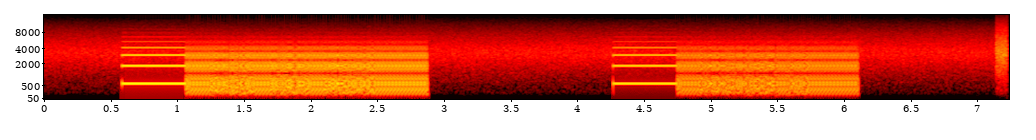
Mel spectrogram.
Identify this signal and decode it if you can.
POCSAG pager data (1200 baud), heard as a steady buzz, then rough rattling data, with a squelch burst at the end.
